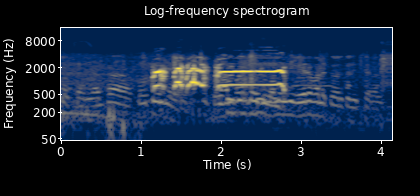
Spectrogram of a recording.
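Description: A rooster crowing: a few short broken notes starting about a second in, then one long held note that cuts off near the three-second mark. Voices talk quietly around it.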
